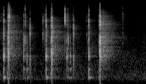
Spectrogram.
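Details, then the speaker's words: Land Rover 300Tdi fuel lift pump fitted with only one gasket instead of the 3 mm spacing: cam too tight against the pump lever, producing sharp metallic clicks in quick pairs, several a second. "what's happened is that this is only at one gasket on and what is going on is that the cam is is too tight against this lever and it's nowhere to go when this lever pivots"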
